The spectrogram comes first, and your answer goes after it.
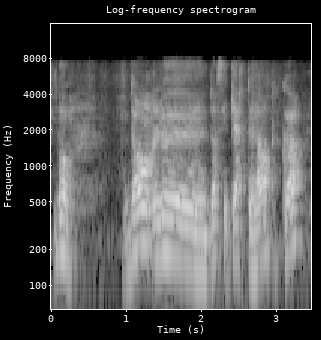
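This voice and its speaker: A woman's voice: low voice, slow, warm tone, muffled recording. A woman with a stuffy cold doing a casual tarot reading for viewers, chatty and rambling with many hesitations. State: stuffy nose from a cold, coughing. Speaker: tarot card reader.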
